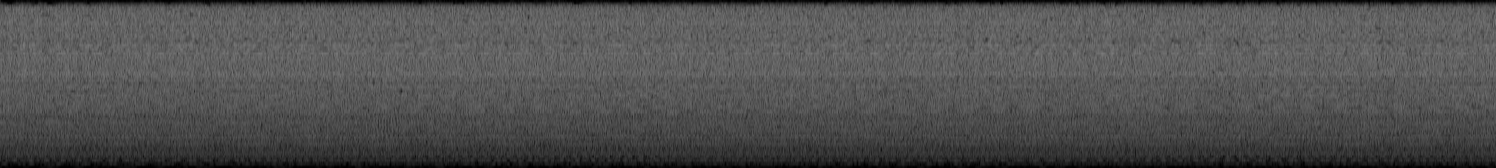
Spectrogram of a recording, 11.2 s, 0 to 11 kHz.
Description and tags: some noise made to sound like the noise generators used in analog drum synthesizers for things like cymbals
made with helm, 4 comb filters, and a high-pass filter. helm to generate square wave dissonance, comb filters to add stereo and more "structured noise" quality, and high pass filter to hide the lower overtones
thanks for listening to this sound, number 423877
